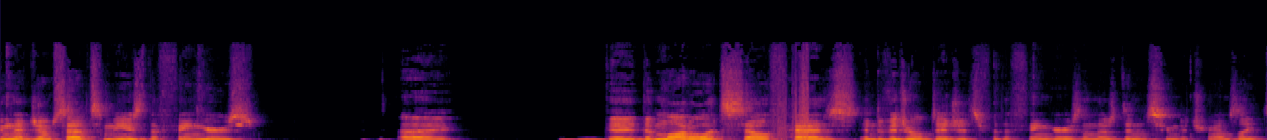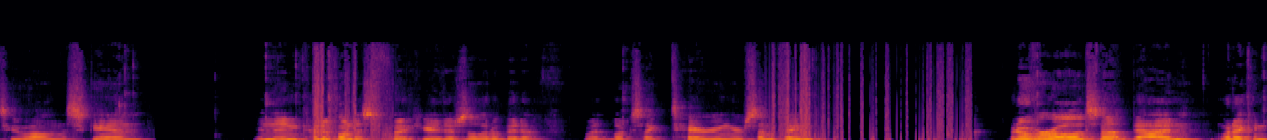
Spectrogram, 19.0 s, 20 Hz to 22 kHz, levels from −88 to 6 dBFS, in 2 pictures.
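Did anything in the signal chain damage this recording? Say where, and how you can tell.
Yes, there's loose connector crackle, so this happened in the analogue wiring, before the converter. You get irregular bursts of crackle and scratching at 5.83–6.06 s, 11.84–12.45 s and 15.24–16.78 s, with the last burst the longest at about 1.5 s. A worn or dirty contact is making and breaking fast as the cable or plug moves, which chops the signal on and off while it's disturbed.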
